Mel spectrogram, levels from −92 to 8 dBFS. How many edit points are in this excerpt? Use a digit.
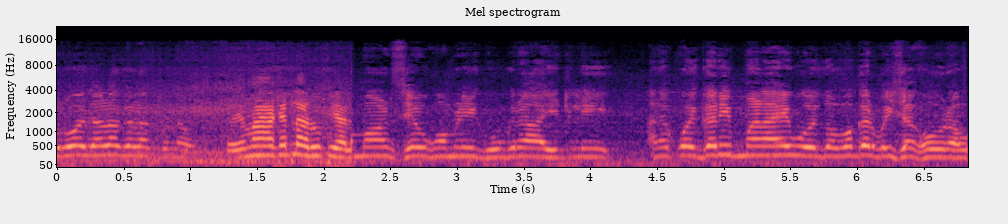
1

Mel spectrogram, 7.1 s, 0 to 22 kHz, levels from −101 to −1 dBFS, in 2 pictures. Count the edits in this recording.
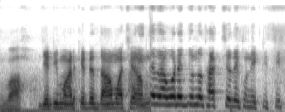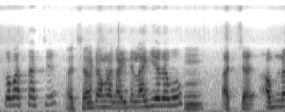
1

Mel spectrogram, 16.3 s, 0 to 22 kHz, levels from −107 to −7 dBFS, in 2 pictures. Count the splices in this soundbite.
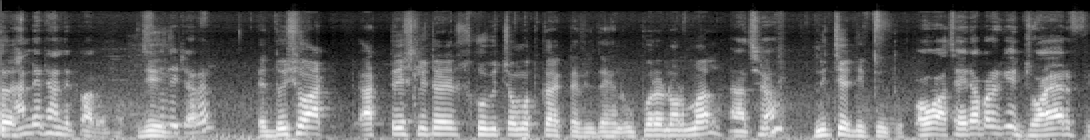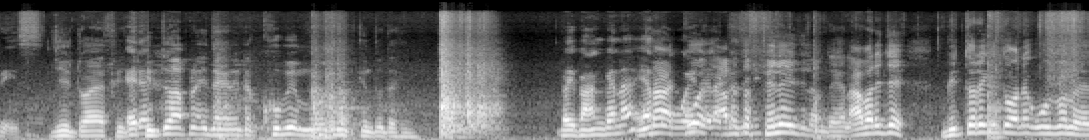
2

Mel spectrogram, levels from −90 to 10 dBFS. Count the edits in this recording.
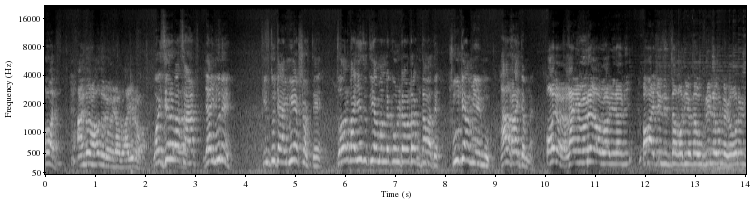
0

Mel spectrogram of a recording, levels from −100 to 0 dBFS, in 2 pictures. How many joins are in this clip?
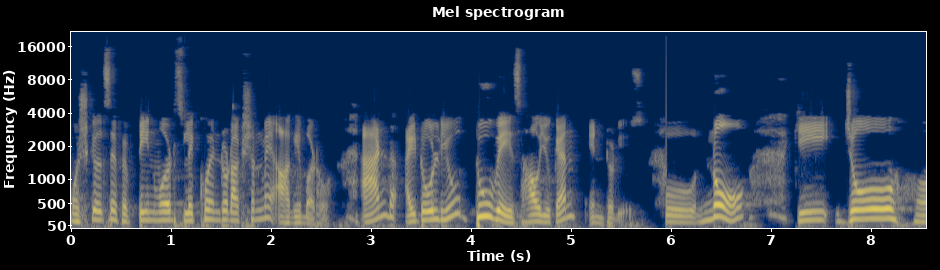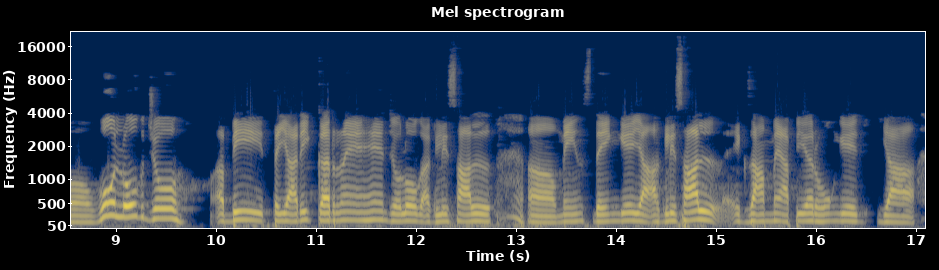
1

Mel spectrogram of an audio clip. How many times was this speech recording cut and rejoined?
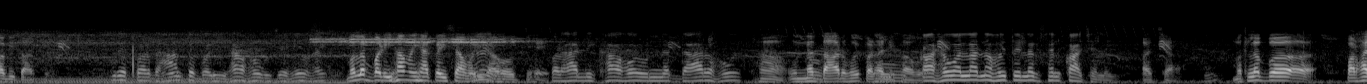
0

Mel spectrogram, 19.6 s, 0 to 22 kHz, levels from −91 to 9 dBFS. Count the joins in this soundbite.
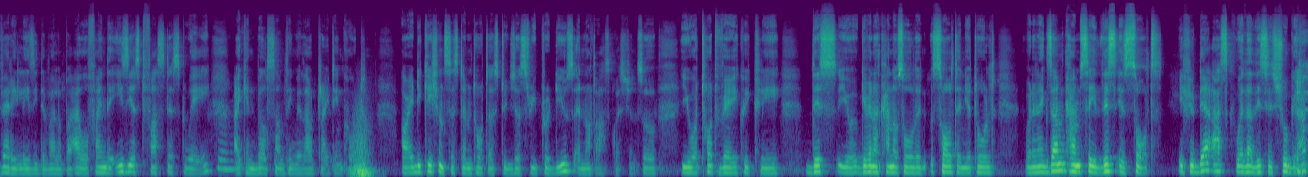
1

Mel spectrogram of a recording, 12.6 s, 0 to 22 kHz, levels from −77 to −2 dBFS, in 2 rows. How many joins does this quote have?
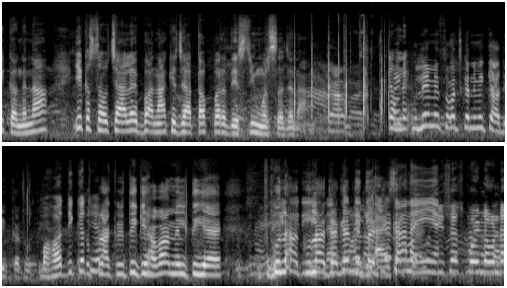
2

